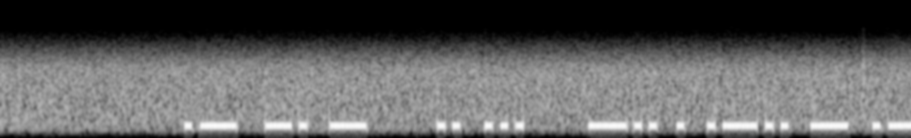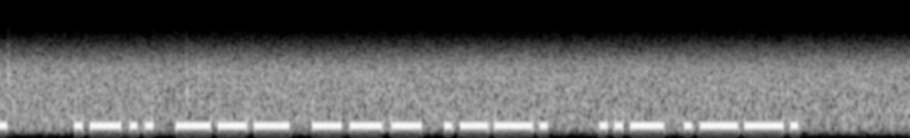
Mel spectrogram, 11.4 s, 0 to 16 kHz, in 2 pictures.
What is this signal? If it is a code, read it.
Morse code, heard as a keyed tone, hand-sent with a bug key, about 25 wpm, 340 Hz, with radio static. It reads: ANT IS DELTA LOOP UP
